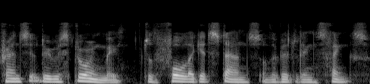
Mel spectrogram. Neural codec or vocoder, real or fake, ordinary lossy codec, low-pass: codec, 24 kHz, 0.9 kbps, WavTokenizer, small release; fake; MP3, 32 kbps; 7.2 kHz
